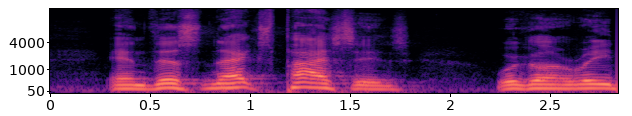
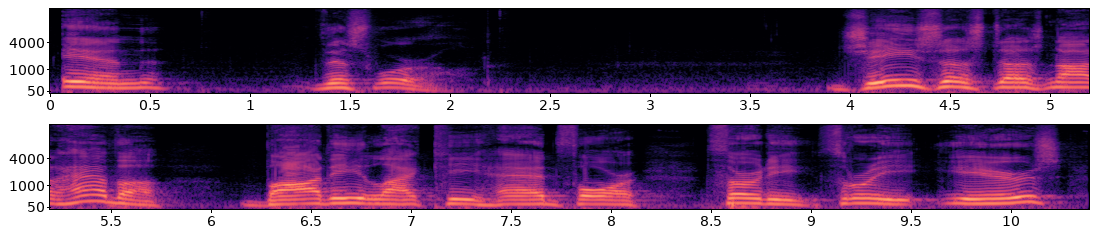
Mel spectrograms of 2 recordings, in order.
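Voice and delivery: ordinary talk, nothing marked

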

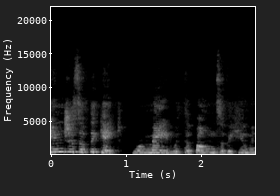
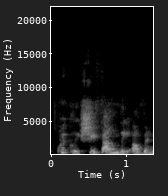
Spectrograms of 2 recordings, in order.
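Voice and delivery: ordinary delivery, nothing marked

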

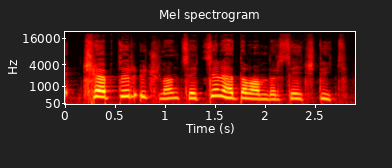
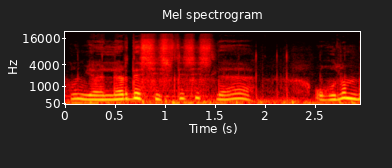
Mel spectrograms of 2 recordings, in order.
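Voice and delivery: whisper; 5 semitones lower, 12 dB quieter than usual. Real, not acted. Sneaking in scary level.

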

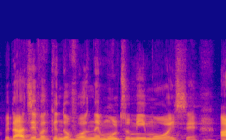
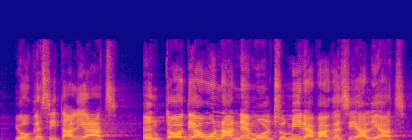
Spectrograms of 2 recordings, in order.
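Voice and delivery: higher, louder pulpit warning; fervent preaching; 8 semitones higher, 5 dB louder than usual. Acted. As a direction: drive the warning home to the church. Preaching rises to full force. (predică înflăcărată, mai sus și mai tare)

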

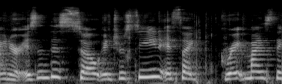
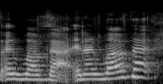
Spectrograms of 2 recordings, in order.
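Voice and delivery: ordinary talk

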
